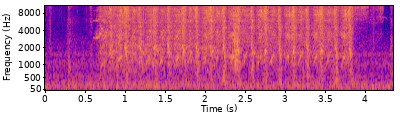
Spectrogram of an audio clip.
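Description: A small ornithopter's brushless motor and gear drive running, its film wings flapping in fast, even pulses. It starts abruptly a little under a second in and cuts off just before the end.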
